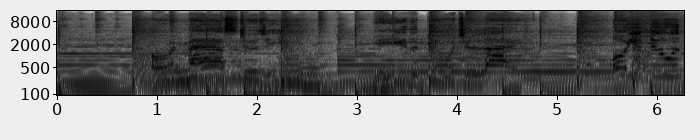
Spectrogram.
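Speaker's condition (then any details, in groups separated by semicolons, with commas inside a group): No condition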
